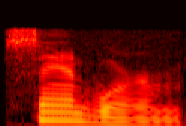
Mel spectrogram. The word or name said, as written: sandworm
